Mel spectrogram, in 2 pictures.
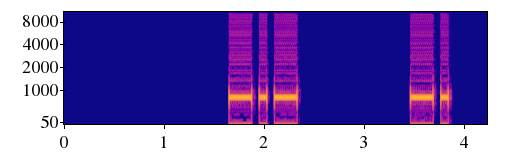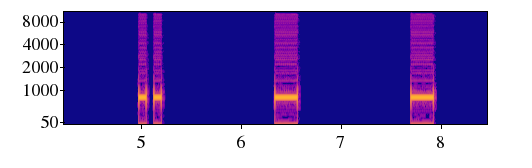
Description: Morse code, heard as a keyed tone, about 16 wpm, spaced as for 6 wpm, 800 Hz. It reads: KNITT
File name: Slow With Faster Ings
